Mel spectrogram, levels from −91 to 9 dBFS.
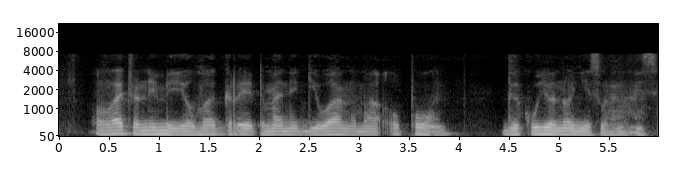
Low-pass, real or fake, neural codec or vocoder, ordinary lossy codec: none; fake; codec, 16 kHz, 1.1 kbps, Voila-Tokenizer; none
